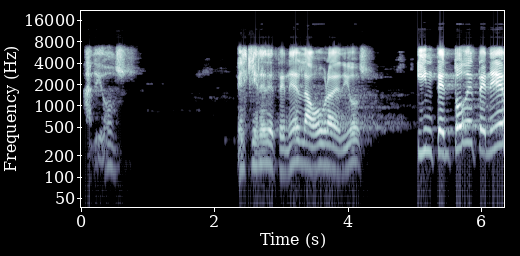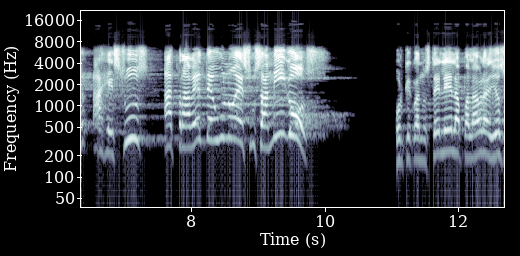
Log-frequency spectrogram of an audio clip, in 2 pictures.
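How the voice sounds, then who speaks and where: A man's voice: high voice, lively intonation, a little slow, creaky, long pauses, bright, forceful tone. A man preaching a sermon as pastor, putting rhetorical questions to the congregation. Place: church sanctuary. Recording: long church-hall reverb, dull lo-fi sound.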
